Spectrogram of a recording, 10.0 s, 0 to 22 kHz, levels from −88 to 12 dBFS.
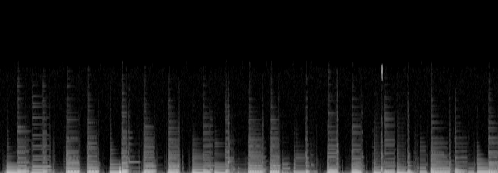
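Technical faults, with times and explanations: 2.37–2.45 s and 7.61–7.69 s, DAB burbling: two short bursts of burbling over the music, each lasting under a tenth of a second. Weak reception lets a low level of bit errors slip past the error correction into the MP2 audio data. Corrupted samples then put short blips of noise in single sub-bands, and corrupted scale factors, where they get through, make sub-bands jump in level for up to a frame, and these isolated blips and band-level jumps produce the burbling.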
